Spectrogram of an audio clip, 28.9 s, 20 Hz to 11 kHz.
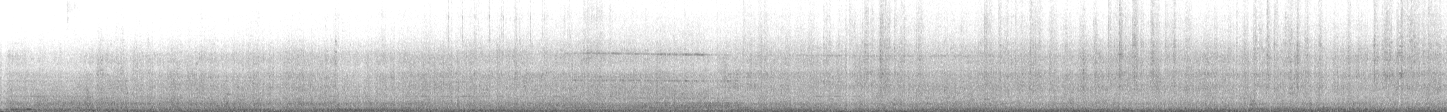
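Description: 82 class diesel-electric locomotive hauling a train of empty coal hopper wagons past at low speed: its diesel engine running as it goes by, then the steady rattle and clickety-clack of the empty hoppers' wheels over the rail joints through the second half.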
